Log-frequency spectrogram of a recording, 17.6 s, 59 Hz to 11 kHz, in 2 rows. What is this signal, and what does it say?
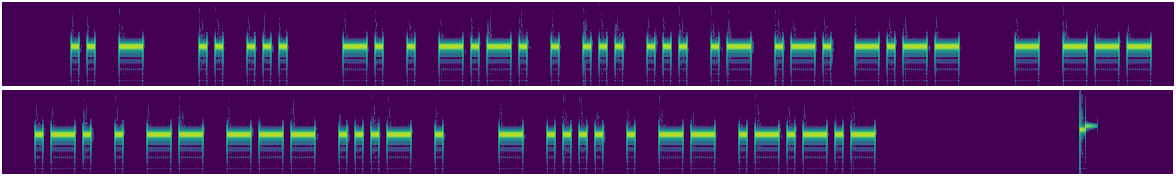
Morse code, heard as a keyed tone, about 20 wpm, 700 Hz. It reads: IT IS NECESSARY TO REMOVE THEM.
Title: Sentences from Top 1000 Words - Review Part 5 - 20wpm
